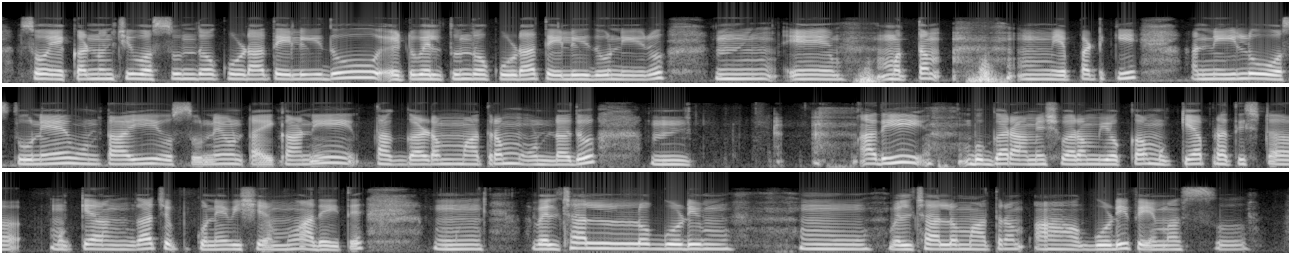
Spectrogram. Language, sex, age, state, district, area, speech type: Telugu, female, 18-30, Telangana, Vikarabad, urban, spontaneous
